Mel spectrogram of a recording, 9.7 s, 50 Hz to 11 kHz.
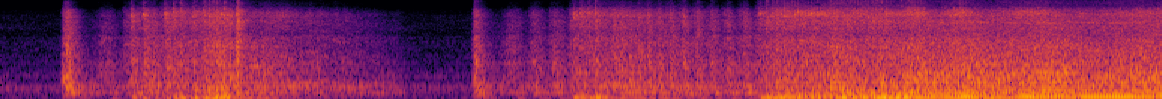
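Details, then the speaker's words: Freshly rebuilt VW 1641cc dual-port air-cooled flat-four on the floor, first start: two cranks catch, then even beat and clean revving, no ticks, taps, knocks or smoke; new pistons, rings, reconditioned head, redone carburetor; fuel pump bad. "okay so the engine runs great no ticks no taps no knocks no smoke didn't blow smoke nothing"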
